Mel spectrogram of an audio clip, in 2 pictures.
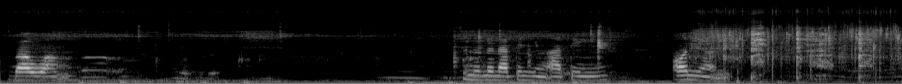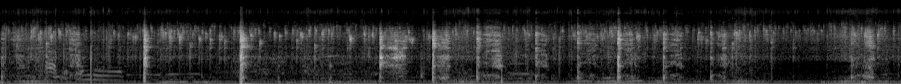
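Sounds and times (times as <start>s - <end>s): onion and garlic sizzling in oil: 4.6s - 18.0s
metal spoon scraping a wok: 6.9s - 18.0s.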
